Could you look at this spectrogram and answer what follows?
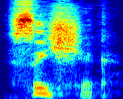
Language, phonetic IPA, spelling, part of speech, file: Russian, [ˈsɨɕːɪk], сыщик, noun, Ru-сыщик.ogg
- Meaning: 1. detective, investigator 2. sleuth, bloodhound, snoop; plain-clothes policeman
